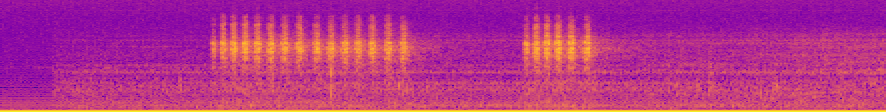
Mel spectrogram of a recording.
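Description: A bird giving two rapid rattling calls of about ten notes a second: the first about one and a half seconds long, the second, about a second later, half a second long.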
